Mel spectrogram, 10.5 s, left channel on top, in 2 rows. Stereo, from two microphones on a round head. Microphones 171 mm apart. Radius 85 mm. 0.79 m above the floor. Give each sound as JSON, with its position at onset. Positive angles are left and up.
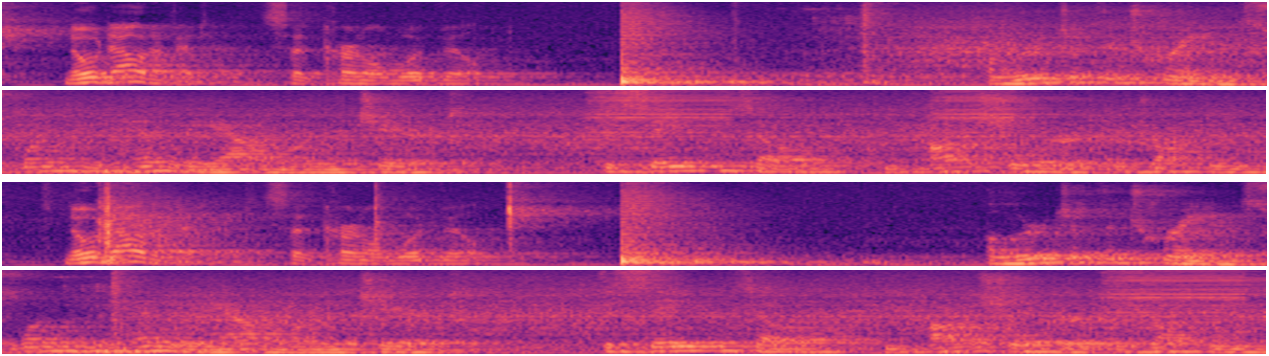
{"t": 0.3, "sound": "a man speaking", "side_deg": 10, "distance_m": 0.9}
{"t": 2.6, "sound": "a snare drum", "side_deg": 15, "distance_m": 1.5}
{"t": 4.1, "sound": "a man speaking", "side_deg": 25, "distance_m": 1.8}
